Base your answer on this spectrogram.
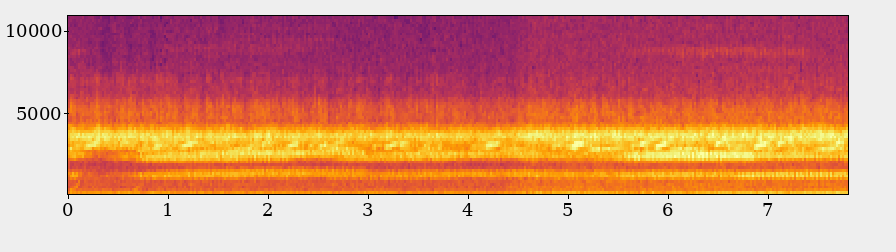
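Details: Nighttime swamp in the North Carolina backwoods, full of tree frogs: a thick, continuous chorus of rapid pulsing calls, about three or four pulses each second, layered over a soft low drone.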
